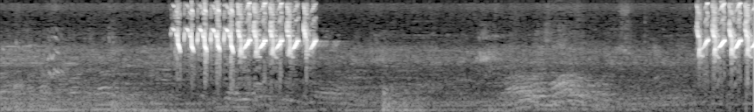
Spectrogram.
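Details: European goldfinch (saira) from Parachinar singing powerfully: a quick series of bright, high chattering notes lasting over a second, a pause with faint low background noise, then another short twittering burst.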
